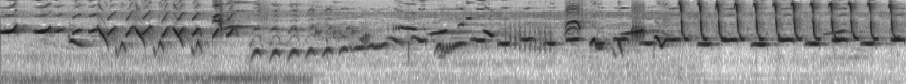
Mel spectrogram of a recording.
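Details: Lively Asian brown flycatcher song for bird tutoring: fast zigzag high notes, falling whistled slurs, scattered chirps, then a run of rapid clicking ticks, over a low hum.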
